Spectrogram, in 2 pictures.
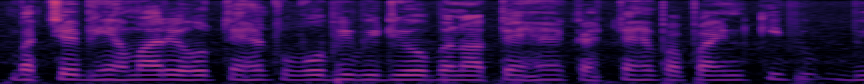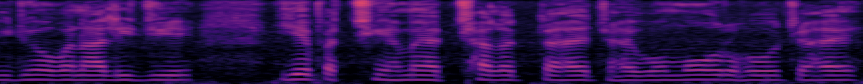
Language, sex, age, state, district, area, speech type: Hindi, male, 60+, Uttar Pradesh, Hardoi, rural, spontaneous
